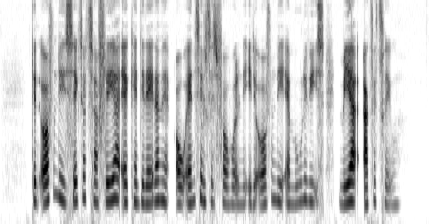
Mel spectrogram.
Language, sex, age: Danish, female, 42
